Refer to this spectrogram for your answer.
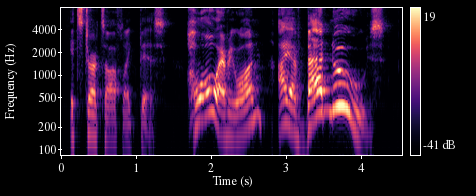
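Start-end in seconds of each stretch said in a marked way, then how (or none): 1.6-4.3 high, booming, loud, slow cartoon professor voice. Reading the opening of a goodbye letter aloud: Professor Farnsworth voice. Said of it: "in the Hubert J. Farnsworth voice".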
